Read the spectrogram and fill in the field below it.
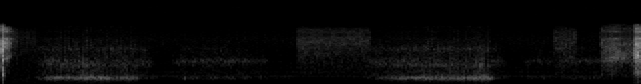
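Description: Two long, low rattling breath sounds a few seconds apart over a steady faint hum; snoring.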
